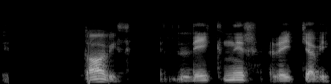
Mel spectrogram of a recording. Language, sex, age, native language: Icelandic, male, 18-19, Icelandic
